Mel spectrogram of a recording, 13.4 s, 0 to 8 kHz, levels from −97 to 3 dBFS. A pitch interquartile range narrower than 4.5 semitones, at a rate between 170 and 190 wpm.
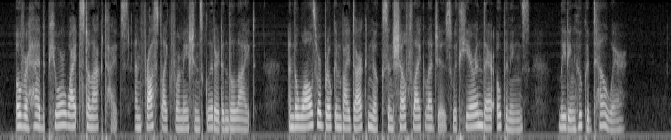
No: average, 2.8 semitones; average, 150 wpm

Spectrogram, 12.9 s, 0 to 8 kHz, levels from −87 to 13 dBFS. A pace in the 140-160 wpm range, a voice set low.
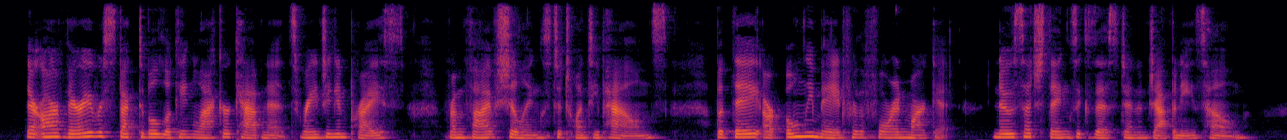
No: average, 145 wpm; medium, 165 Hz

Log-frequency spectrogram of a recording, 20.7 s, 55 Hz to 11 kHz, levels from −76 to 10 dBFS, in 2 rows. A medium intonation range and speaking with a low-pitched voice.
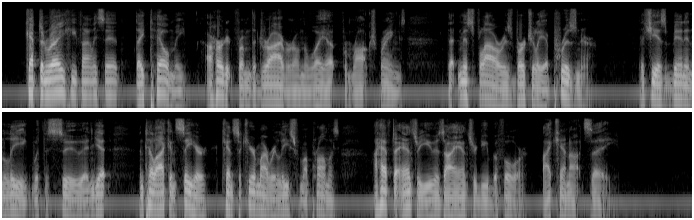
No: wide, 7.5 semitones; very low, 90 Hz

